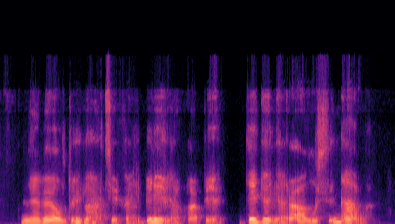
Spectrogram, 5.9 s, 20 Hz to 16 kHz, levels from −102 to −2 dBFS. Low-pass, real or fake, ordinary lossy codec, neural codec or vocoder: 9.9 kHz; fake; Opus, 16 kbps; autoencoder, 22.05 kHz, a latent of 192 numbers a frame, VITS, trained on one speaker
